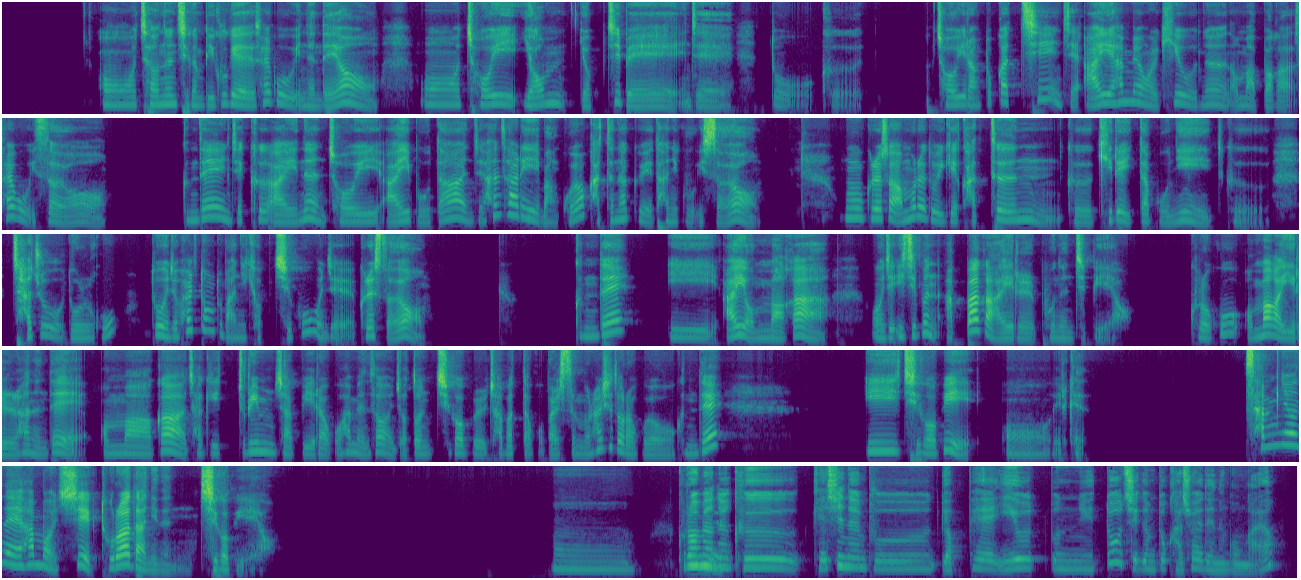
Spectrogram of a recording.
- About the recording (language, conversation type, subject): Korean, advice, 떠나기 전에 작별 인사와 감정 정리는 어떻게 준비하면 좋을까요?
- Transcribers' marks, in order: tapping; put-on voice: "드림 잡이라고"; in English: "드림 잡이라고"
